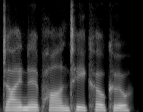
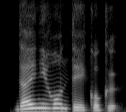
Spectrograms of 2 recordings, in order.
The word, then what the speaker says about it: Dai Nippon Teikoku: From the Meiji Restoration until the end of World War II, the full title of Japan was Dai Nippon Teikoku. – Dai Nihon Teikoku.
